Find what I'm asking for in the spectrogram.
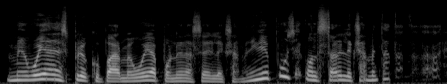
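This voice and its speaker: A middle-aged male pastor with a Mexican Spanish accent, preaching a storytelling sermon that swings from loud, animated peaks to hushed, quiet passages. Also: high-pitched, fast, no room sound, studio quality.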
